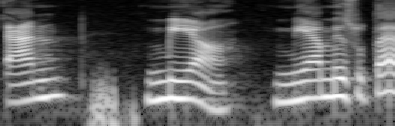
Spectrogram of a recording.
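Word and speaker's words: mien: मीस होता है योस एम आई ई एन मिया मिया मीस होता है माइन आई एन डी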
